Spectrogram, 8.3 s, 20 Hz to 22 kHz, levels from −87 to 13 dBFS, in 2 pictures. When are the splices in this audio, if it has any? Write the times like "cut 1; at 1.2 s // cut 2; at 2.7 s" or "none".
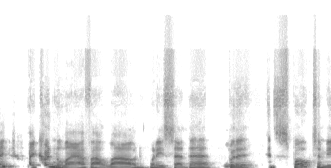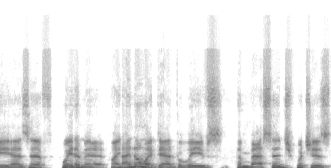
cut 1; at 2.8 s // cut 2; at 4.8 s // cut 3; at 5.7 s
